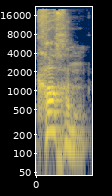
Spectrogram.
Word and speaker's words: kochen: Well, that doesn't happen in the word kochen, to cook. The A here is short.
